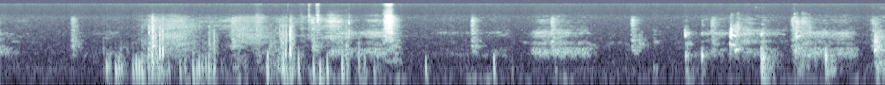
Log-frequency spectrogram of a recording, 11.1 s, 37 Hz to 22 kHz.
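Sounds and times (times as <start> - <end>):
small soft clicks and knocks: 0.8 - 6.3
faint rustling and scraping: 1.3 - 6.0.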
